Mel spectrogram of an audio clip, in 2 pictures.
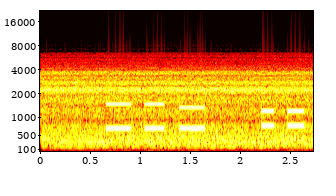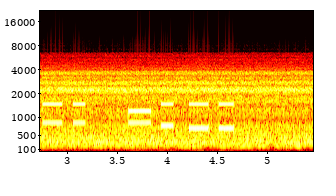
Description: DTMF, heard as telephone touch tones, dialled by hand, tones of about 200 ms, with phone line noise. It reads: 332 4499 7633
